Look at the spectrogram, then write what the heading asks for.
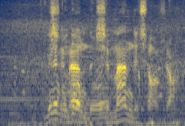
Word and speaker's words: Chemin de Saint-Jacques: Chemin de Saint-Jacques, that's how they pronounce it.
